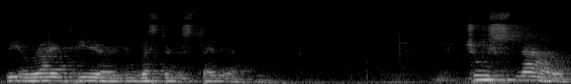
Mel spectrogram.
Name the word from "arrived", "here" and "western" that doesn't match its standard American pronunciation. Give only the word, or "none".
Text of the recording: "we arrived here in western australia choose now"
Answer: none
